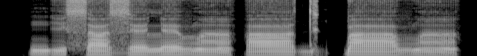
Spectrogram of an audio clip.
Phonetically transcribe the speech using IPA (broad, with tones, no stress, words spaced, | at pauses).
ŋi˨sa˨zɛ˨ lɛ˦˨βã˨ | aː˨dɪ˨k͡paː˦˨ βã˨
